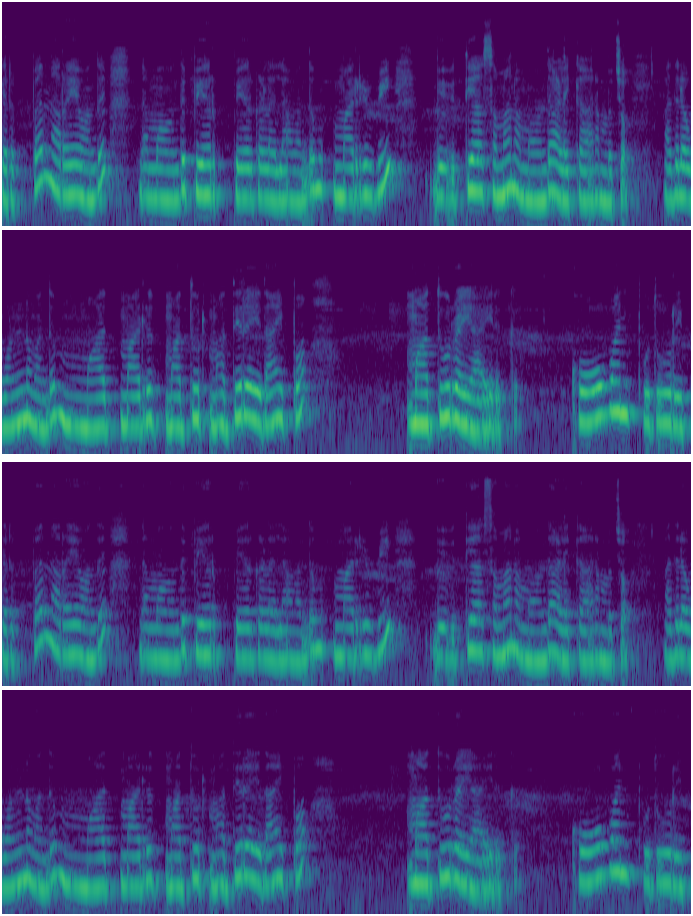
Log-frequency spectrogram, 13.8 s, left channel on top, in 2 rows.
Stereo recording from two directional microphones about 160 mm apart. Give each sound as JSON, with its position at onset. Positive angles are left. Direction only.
{"t": 0.0, "sound": "a woman's voice", "side_deg": 20}
{"t": 10.9, "sound": "a woman's voice", "side_deg": 20}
